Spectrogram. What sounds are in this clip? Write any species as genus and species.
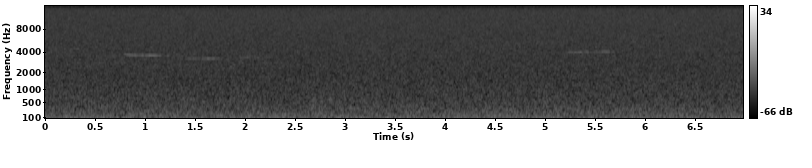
Poecile atricapillus, Setophaga virens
